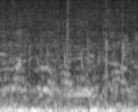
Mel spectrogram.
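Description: Players' voices calling out on the field, unclear and well back from the microphone, over a steady low rumble of wind on the microphone, with a few faint clicks.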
